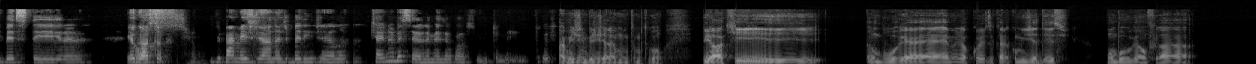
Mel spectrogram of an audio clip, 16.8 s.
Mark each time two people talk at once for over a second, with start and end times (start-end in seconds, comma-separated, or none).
none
